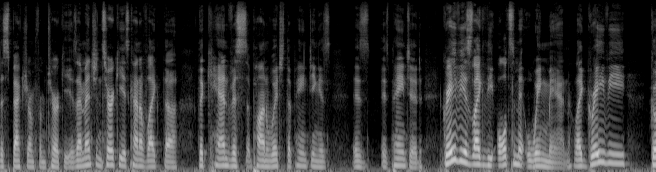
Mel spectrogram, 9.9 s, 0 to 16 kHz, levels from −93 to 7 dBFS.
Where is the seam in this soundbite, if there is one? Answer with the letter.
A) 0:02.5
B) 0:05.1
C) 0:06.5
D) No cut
C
